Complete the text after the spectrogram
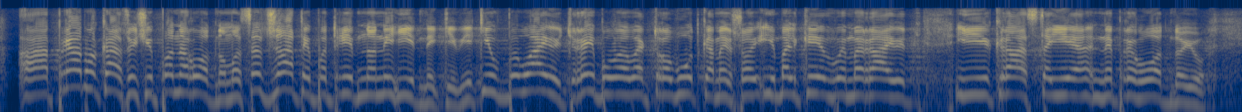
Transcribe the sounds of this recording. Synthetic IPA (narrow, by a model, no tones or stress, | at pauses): ɐpɾʲɑmɔkɑʒʊt͡ʃɪpɔnɐɾɔd̪nɔmʊsɐd͡ʒɑt̪ɪpɔt̪ɾʲibnɔneɦʲid̪nɪkʲiwjɐkʲiwbɪʋɑjʊtʲrɪbʊelˠɛk̚t̪ɾɔʋut̪kɐmɪʃɔimɐlʲkɪʋːɪmɪɾɑjʊtʲ | ijɐkɾɑst̪ɐjɛnepɾɪɦɔd̪nɔjʊ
